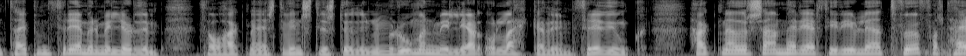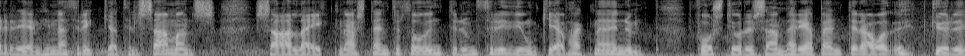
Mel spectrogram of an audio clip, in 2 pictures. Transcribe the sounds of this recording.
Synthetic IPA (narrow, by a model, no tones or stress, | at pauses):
mt̪ʰaːjpʏmθɾɛːmʏɾmɪljœɾðʏmθawɦaknaðɪst̪vɪnst̪lʏst̪œːðʏnʏmruːmanmɪljaɾðɔɣlajhkaðɪʏmθɾɪðjuŋkhaknaðʏ̥saːmhɛɾjaɛɾ̥θviriːvlɛːɣat̪ʰvœːfal̥t̪harːɪɛnɦɪnːaθɾɪcːat̪ʰɪlsaːmanssaːlaejknast̪ɛnt̪ʏɾ̥θowʏnt̪ɪɾʏmθɾɪðjuŋcɪavɦaknaðɪnːʏm | fɔ̥st̪jowɾɪsaːmhɛɾjapɛnt̪ɪɾawaðʏhpcœːɾɪ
